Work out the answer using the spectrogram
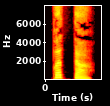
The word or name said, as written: ಪೊತ್ತ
